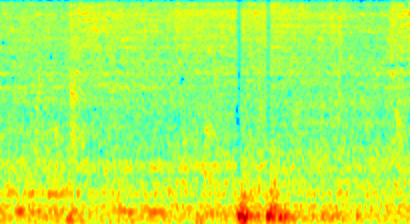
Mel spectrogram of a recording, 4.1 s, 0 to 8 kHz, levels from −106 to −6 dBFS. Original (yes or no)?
yes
